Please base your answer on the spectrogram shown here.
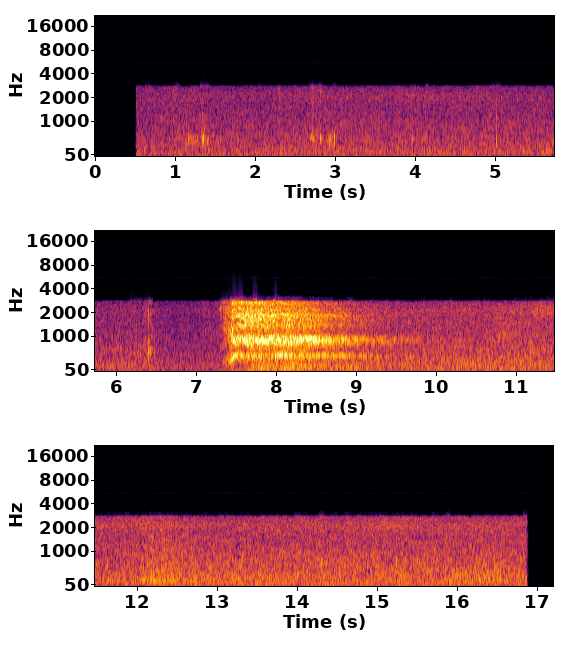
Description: Ever heard of the sneezing panda? Well, a baby panda sneezes and gives the mother a fright.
